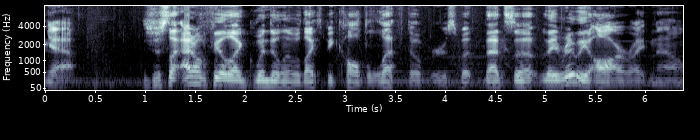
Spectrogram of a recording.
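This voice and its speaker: This man has an American accent and a medium pitch, talking at a moderate pace. His intonation is lively, and his loudness swings widely. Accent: southern US accent, usually suppressed. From US South. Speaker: gaming podcast co-host. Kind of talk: casual chat. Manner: many filler words (uh, like).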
